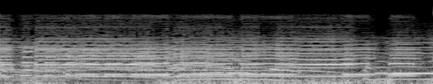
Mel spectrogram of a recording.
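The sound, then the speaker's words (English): Many car horns honk at once at a drive-in church service at the close of a prayer, in a sustained, overlapping blare of steady tones at mixed pitches, loud and continuous for several seconds with no talking. “And everybody honk, amen.”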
